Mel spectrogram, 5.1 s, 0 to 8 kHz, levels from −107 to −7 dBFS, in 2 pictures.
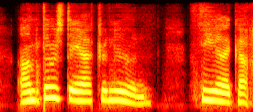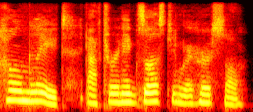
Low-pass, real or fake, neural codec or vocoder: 7.2 kHz; fake; codec, 44.1 kHz, 2.6 kbps, DAC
